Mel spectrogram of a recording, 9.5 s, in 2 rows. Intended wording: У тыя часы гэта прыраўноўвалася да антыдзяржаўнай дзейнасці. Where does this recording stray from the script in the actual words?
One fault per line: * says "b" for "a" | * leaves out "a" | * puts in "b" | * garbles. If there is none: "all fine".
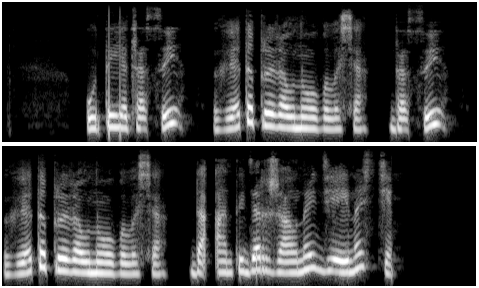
* puts in "часы гэта прыраўноўвалася"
